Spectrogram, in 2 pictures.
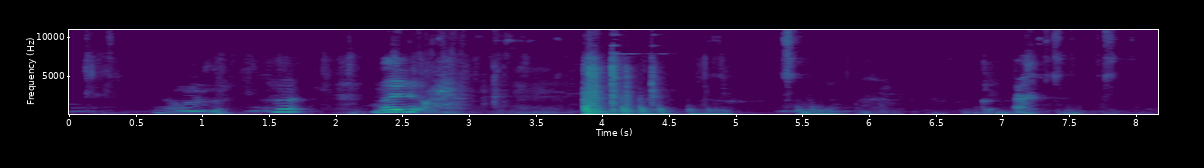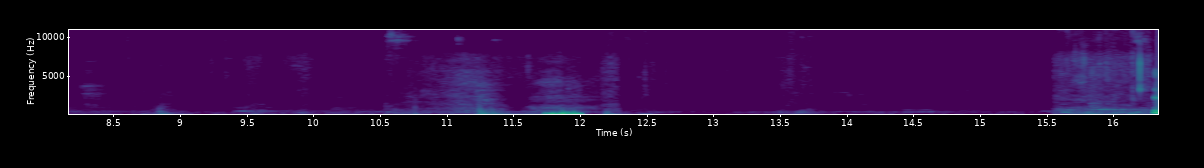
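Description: Cloth rustles softly as clothes are folded.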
